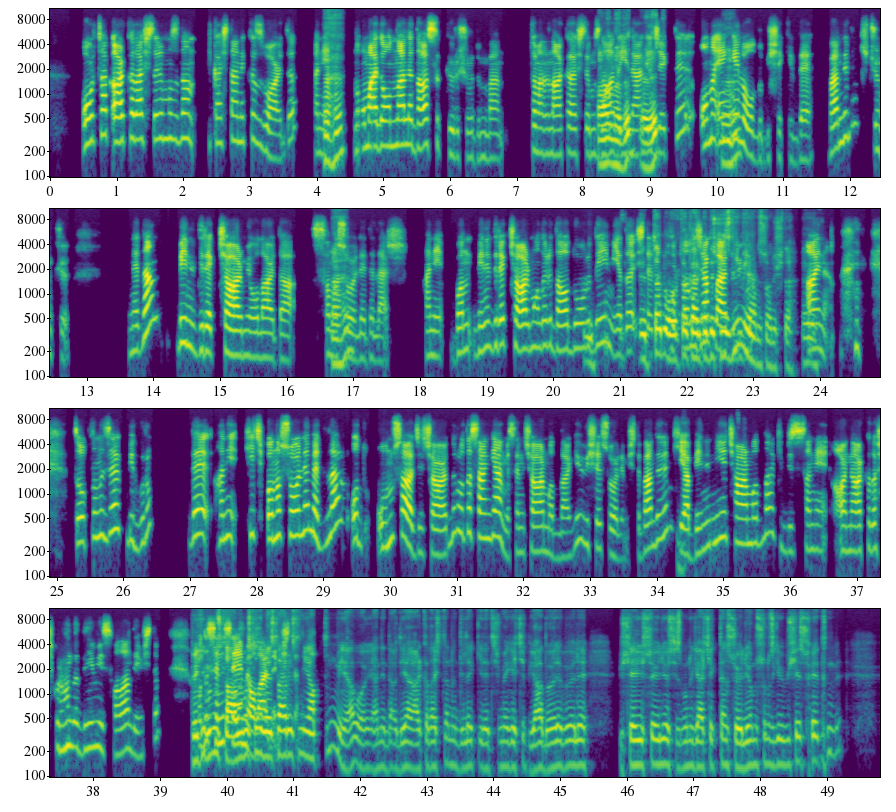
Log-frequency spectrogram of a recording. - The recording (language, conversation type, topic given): Turkish, podcast, Bir ilişkiye devam edip etmemeye nasıl karar verilir?
- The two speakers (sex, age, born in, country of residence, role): female, 35-39, Turkey, Greece, guest; male, 35-39, Turkey, Austria, host
- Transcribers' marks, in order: other background noise; tapping; chuckle; laughing while speaking: "grubunda"; background speech; laughing while speaking: "söyledin mi?"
